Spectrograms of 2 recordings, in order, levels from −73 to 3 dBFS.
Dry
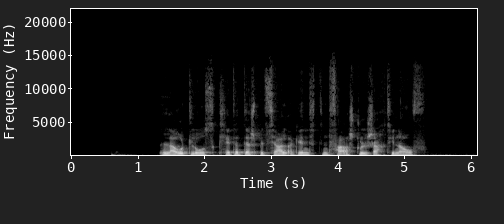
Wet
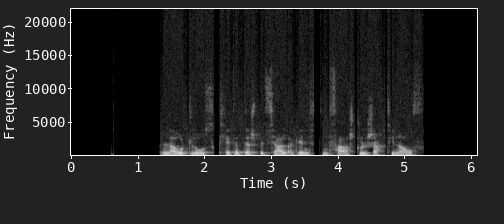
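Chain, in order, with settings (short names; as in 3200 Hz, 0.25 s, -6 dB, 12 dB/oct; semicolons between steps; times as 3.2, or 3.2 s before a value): bit-crush 7-bit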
